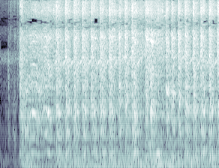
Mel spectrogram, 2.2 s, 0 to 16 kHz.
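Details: Ford 6.0 Powerstroke diesel crank-no-start: steady starter cranking, the engine turning over evenly but never catching, while FICM voltage and ICP/IPR readings are monitored; low injector module voltage suspected.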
